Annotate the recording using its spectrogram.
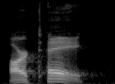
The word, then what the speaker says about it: arete: See, virtue here is translated from the Greek word arete, A-R-E-T, long E, arete.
